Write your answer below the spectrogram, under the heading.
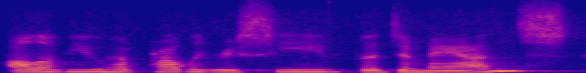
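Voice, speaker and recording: A woman speaking at a public council meeting, pausing often and searching for words. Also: mid-range voice, steady tone, darkish tone. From Philippines, raised in Michigan. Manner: hesitant, many pauses and fillers. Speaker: public commenter. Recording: dull lo-fi remote audio.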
